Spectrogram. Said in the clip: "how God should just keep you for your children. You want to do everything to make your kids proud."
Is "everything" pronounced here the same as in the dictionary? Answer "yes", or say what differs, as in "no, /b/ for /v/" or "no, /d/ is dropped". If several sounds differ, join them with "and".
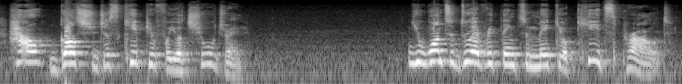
yes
